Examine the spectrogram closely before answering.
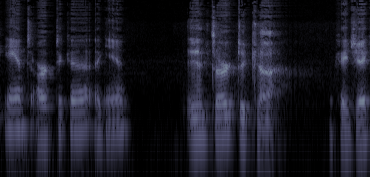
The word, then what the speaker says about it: Antarctica: I mean, sometimes I pronounce it Antarctica. Antarctica. I don't say the C. I don't say the first C.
